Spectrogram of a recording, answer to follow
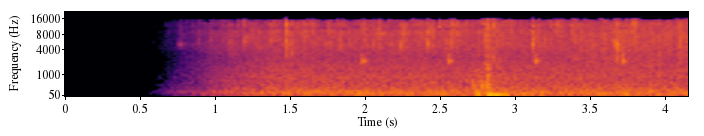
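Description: Rain falling on a car, heard from inside the cabin. It fades in over the first second to a steady hiss with single drops ticking, plus one dull thump a little before the end.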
